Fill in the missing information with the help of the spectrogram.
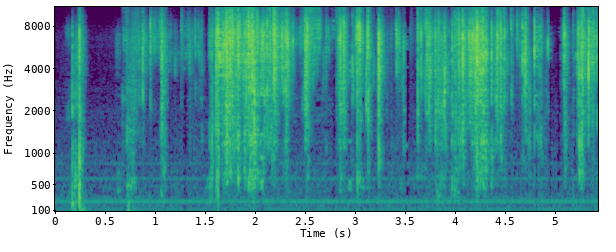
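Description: Plastic and foil card wrapping crinkling and rustling as trading cards are handled by hand. A few light ticks come first, then continuous crinkling from about a second and a half in.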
